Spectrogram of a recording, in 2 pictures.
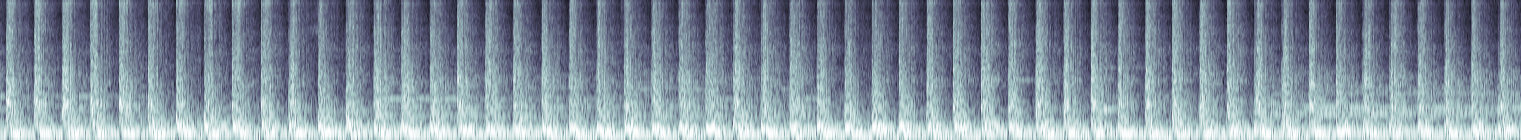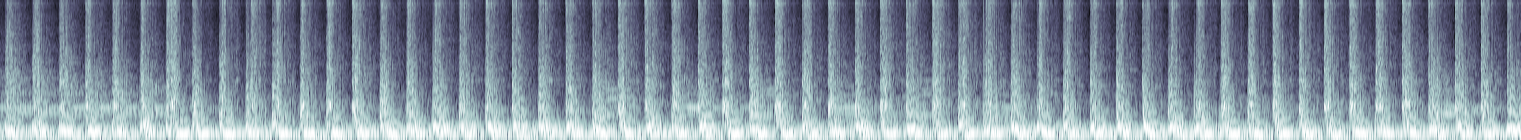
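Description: Marching drumline playing together: rapid, dense stick strokes on snare and tenor drums, with tuned bass drums sounding low pitched notes. It is loud and continuous throughout.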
